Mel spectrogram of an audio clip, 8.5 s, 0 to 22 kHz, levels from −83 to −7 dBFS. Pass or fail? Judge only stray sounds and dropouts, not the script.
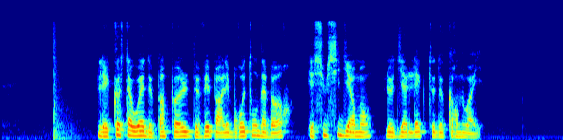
fail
